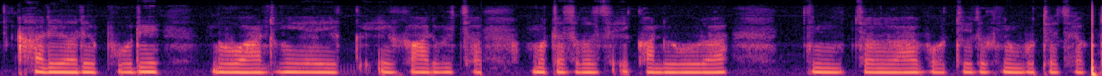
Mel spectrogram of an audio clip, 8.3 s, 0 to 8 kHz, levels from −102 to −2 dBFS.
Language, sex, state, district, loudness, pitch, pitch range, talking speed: Hindi, female, Bihar, Jamui, -33 LUFS, 165 Hz, 160-170 Hz, 115 wpm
